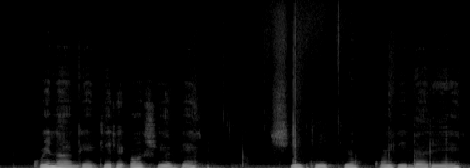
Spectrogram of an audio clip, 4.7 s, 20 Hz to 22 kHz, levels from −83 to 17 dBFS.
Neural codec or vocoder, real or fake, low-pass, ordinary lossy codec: codec, 44.1 kHz, 3.4 kbps, Pupu-Codec; fake; none; none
